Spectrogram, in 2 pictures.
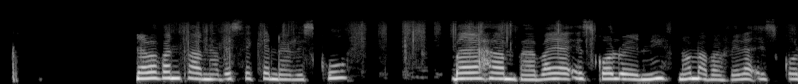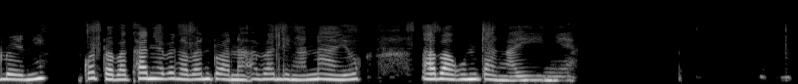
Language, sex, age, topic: North Ndebele, female, 25-35, education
